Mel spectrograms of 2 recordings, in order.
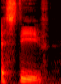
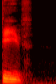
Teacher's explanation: in some Spanish dialects they might drop the S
